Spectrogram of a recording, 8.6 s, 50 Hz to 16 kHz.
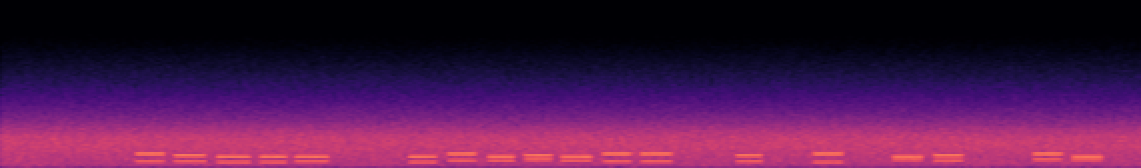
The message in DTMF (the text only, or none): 65114 1970766 5 3 *8 #*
